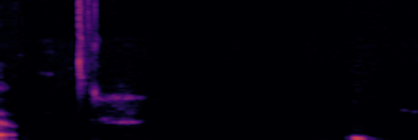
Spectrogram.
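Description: Near-silent pause with a faint click about half a second in and one short, low thump near the end.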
